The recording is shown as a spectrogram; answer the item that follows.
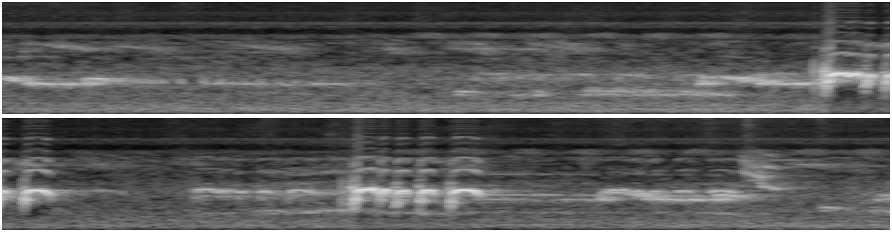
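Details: Local zebra dove singing vigorously, used as a lure to make other doves sing: two loud bursts of four quick, rounded cooing notes about two seconds apart, over softer background coos from other doves and a steady low rumble.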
